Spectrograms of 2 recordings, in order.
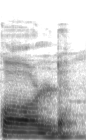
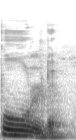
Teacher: ল sound এরপরে ইডি রয়েছে, তাই এই ইডি এর উচ্চারণ হবে ড এর মতো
